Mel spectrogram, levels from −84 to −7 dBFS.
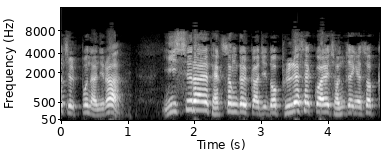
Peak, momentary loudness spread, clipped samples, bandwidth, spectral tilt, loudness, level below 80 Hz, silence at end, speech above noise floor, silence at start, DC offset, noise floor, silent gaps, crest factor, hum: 0 dBFS; 9 LU; under 0.1%; 8.8 kHz; -2 dB/octave; -16 LUFS; -68 dBFS; 0 s; 38 dB; 0 s; under 0.1%; -54 dBFS; none; 16 dB; none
